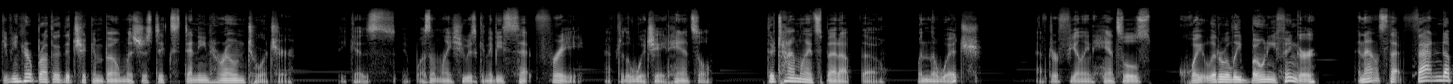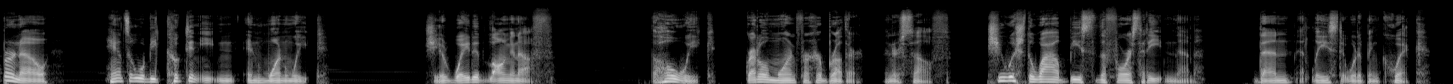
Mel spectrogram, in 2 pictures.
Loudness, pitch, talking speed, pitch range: -21 LUFS, 95 Hz, 190 wpm, 80-120 Hz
